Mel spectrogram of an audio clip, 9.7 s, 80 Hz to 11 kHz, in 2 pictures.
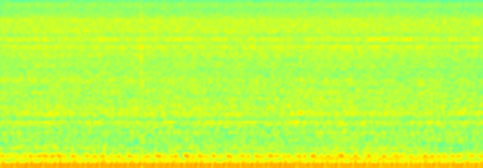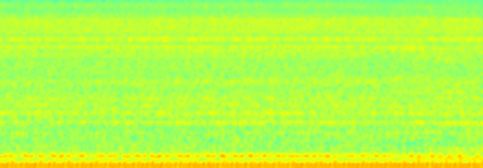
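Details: BMW N54 single-turbo running E60 fuel after a successful MHD flash, with no check-control errors. Smooth, even low idle rumble with no stumbles or hunting; rail pressure has settled around 6.50. Healthy idle.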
